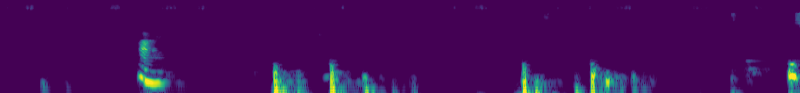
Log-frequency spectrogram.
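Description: Handling noise from a stage microphone as it is gripped and adjusted in its stand: a brief falling-pitch sound, then four loud, dull low thumps.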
